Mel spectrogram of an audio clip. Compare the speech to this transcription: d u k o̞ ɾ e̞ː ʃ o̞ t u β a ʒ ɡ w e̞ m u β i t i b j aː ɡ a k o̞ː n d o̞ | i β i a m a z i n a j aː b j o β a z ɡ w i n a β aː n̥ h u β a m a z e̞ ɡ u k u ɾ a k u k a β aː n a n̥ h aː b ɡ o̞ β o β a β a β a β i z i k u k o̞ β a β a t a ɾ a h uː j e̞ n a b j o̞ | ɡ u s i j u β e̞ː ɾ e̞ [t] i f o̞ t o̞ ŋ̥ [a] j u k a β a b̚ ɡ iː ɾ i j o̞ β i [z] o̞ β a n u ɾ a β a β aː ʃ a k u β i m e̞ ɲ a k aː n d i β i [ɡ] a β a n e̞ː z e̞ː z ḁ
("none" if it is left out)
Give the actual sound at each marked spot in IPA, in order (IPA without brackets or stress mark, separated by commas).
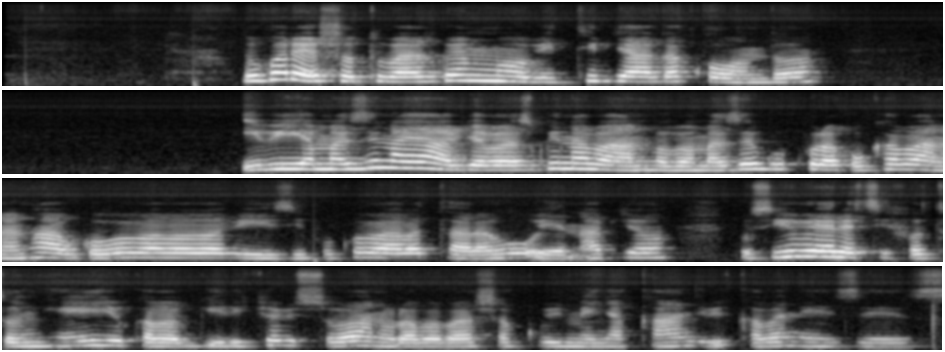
t͡s, i, s, k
